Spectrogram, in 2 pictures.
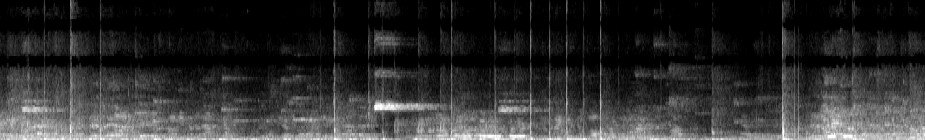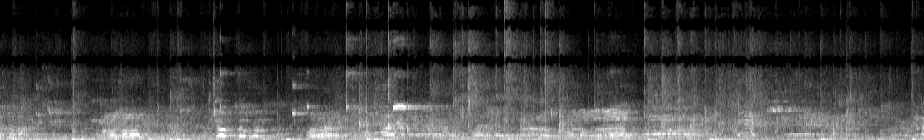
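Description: Young men call out and shout to each other in a large echoing gym.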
